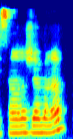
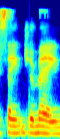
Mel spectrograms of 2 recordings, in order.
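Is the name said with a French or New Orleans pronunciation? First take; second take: French; New Orleans. First: It is said the French way. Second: It is said the New Orleans way.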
